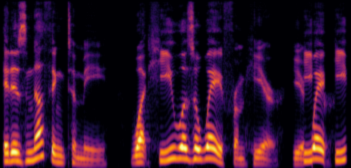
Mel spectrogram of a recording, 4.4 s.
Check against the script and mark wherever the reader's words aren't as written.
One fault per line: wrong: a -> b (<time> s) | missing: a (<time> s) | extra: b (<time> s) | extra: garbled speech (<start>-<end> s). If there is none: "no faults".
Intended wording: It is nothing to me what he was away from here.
extra: garbled speech (3.7-4.3 s)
